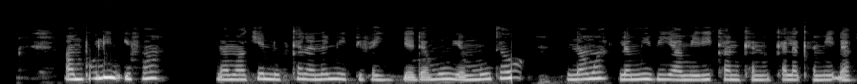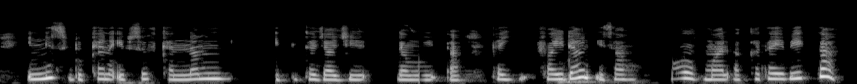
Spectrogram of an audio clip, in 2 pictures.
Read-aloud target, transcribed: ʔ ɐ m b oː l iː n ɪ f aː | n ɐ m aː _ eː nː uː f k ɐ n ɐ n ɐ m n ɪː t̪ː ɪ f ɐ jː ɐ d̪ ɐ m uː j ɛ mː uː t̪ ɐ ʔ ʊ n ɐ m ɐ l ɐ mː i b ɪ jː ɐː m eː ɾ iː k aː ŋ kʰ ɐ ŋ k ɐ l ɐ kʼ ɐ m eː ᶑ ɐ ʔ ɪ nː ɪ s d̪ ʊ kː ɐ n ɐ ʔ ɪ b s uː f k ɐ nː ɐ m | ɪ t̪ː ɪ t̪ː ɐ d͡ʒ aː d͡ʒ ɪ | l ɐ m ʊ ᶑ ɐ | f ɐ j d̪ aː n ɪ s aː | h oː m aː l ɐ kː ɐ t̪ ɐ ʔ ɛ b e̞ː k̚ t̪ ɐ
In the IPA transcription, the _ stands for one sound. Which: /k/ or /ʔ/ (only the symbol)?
k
